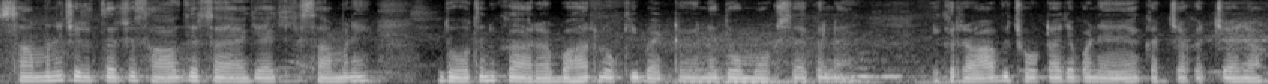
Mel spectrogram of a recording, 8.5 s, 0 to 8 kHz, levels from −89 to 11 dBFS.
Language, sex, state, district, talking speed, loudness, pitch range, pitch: Punjabi, male, Punjab, Pathankot, 220 wpm, -17 LUFS, 120-135 Hz, 125 Hz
